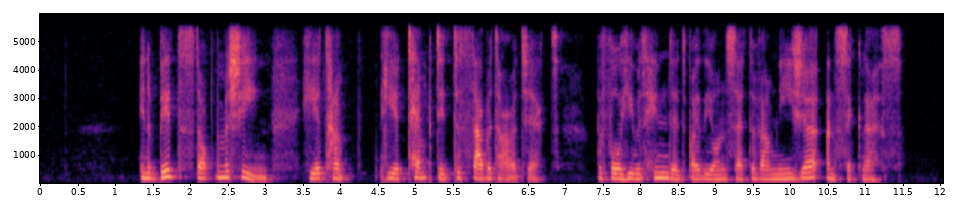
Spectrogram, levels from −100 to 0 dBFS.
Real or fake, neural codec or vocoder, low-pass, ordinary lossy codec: real; none; 5.4 kHz; none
